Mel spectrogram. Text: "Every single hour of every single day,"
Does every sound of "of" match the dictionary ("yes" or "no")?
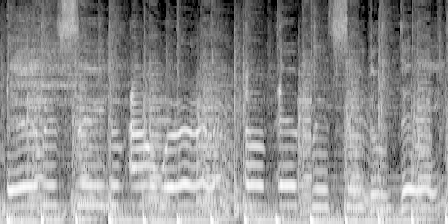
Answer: yes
